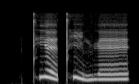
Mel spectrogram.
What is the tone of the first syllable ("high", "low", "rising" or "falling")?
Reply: falling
